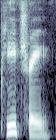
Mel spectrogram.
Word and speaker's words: Petri: Um, in USA we pronounce it pet tree. I would say Petri.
